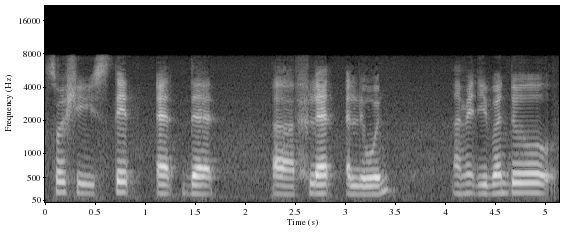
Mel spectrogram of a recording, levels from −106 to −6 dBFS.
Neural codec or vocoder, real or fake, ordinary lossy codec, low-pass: codec, 16 kHz, 0.8 kbps, ZipCodec; fake; none; none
